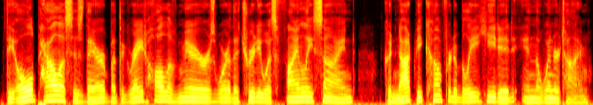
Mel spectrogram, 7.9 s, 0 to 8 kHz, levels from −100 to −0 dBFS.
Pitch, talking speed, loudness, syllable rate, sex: 115 Hz, 195 wpm, -19 LUFS, 5.5 syllables/s, male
